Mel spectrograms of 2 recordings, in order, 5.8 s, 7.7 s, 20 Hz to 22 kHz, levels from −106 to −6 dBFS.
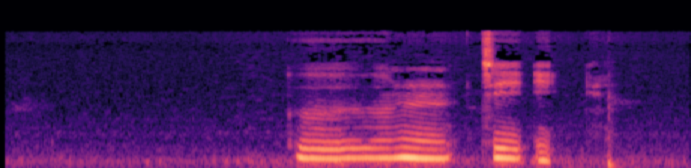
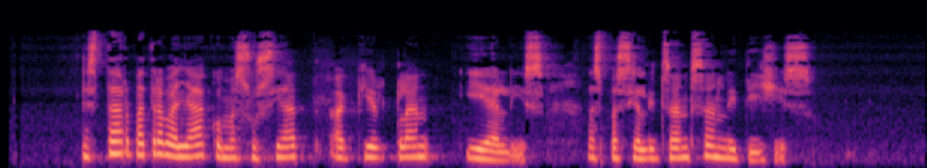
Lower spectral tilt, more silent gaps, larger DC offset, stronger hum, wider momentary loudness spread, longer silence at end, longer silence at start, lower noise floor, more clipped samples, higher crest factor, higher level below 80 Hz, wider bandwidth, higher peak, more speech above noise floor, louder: first, -5.5 dB/octave vs -4 dB/octave; neither; neither; neither; first, 22 LU vs 10 LU; second, 0.65 s vs 1 s; first, 2.4 s vs 0.7 s; second, -61 dBFS vs -72 dBFS; neither; about the same, 16 dB vs 18 dB; first, -56 dBFS vs -80 dBFS; about the same, 11.5 kHz vs 11.5 kHz; about the same, -12 dBFS vs -12 dBFS; second, 35 dB vs 42 dB; first, -27 LUFS vs -30 LUFS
